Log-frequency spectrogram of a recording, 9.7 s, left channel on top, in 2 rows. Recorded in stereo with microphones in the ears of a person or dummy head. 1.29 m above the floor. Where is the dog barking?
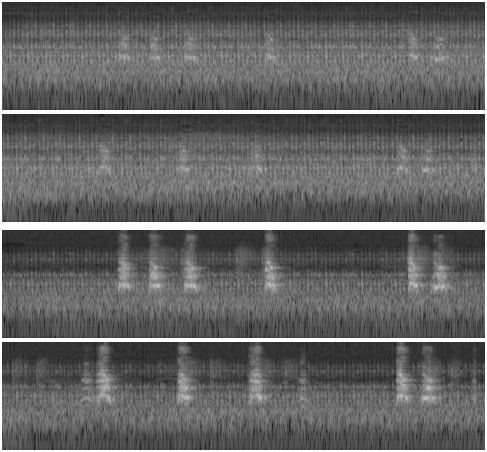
80° right.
